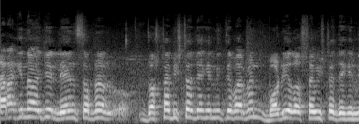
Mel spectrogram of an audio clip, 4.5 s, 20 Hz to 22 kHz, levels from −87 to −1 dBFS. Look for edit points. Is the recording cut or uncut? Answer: uncut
